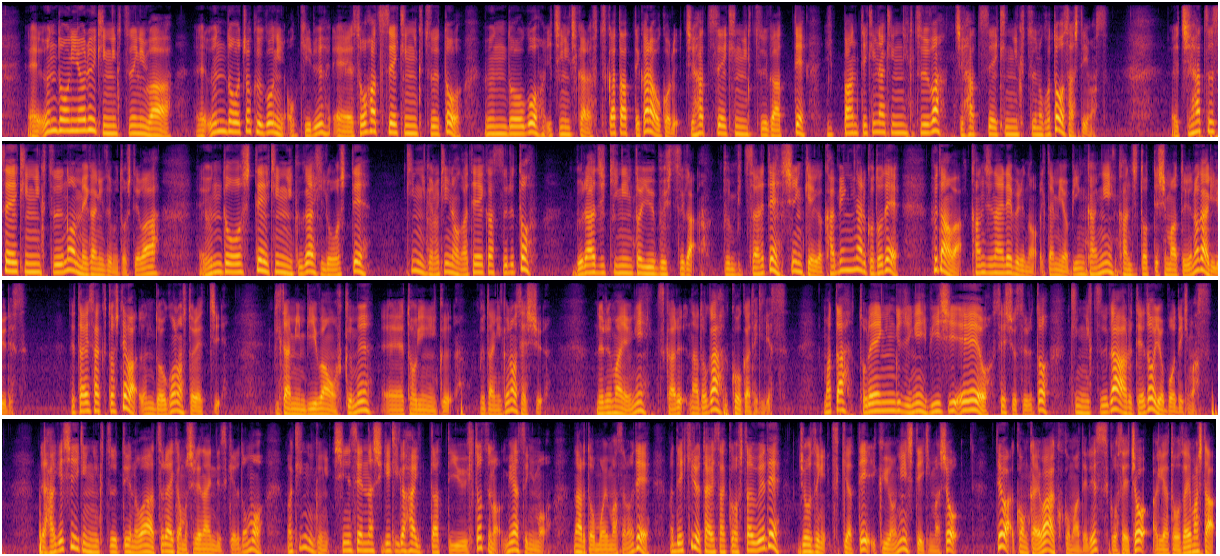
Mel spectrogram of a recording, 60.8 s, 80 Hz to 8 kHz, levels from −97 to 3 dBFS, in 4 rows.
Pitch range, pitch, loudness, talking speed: 115-175 Hz, 145 Hz, -17 LUFS, 370 characters per minute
